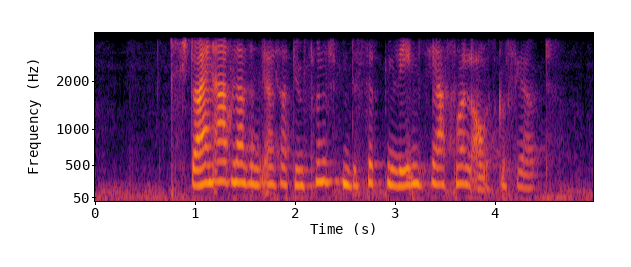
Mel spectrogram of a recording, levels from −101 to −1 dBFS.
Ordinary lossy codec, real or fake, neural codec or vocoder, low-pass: none; fake; codec, 24 kHz, 3 kbps, HILCodec; 3.6 kHz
